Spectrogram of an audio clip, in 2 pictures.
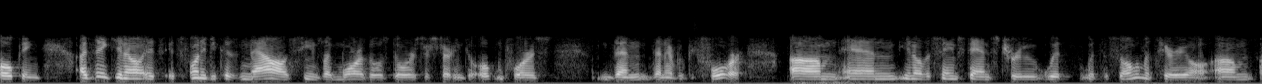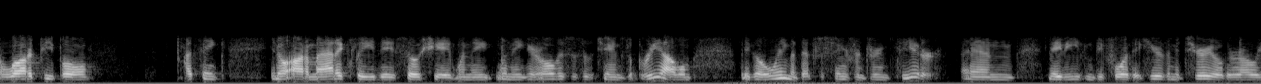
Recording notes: called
